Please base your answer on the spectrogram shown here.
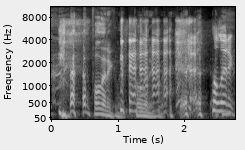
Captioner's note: laugh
